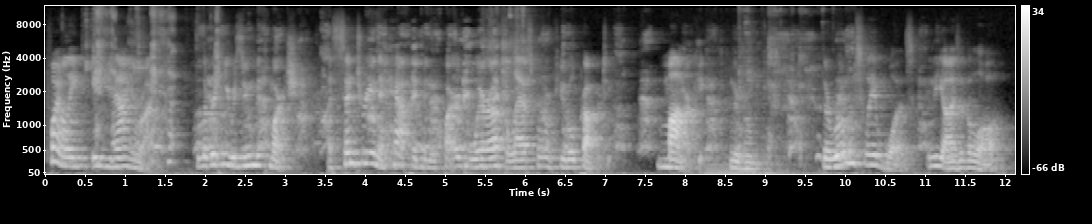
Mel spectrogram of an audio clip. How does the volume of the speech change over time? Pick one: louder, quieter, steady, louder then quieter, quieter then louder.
steady.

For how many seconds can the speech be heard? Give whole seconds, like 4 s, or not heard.
12 s.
